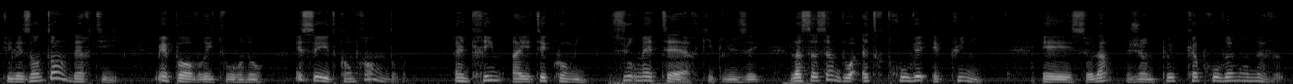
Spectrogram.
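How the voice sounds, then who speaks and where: A blunt, gruff older medieval lord, voiced by a male narrator who lectures and gives orders sternly. His pitch sits in an ordinary middle range. A faint hum runs behind the reading. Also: expressive, measured pace, darkish tone, close to an everyday voice.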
